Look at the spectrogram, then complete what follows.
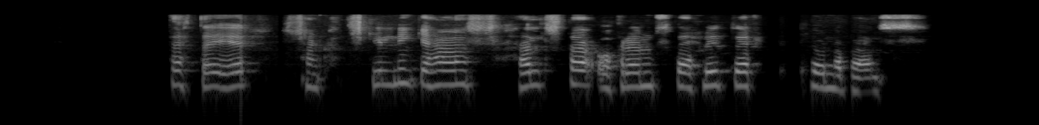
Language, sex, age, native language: Icelandic, female, 70-79, Icelandic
